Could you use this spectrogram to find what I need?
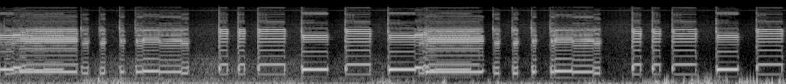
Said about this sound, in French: Avec un truc qui s'appelle le stylophone. C'est un jouet qui a été inventé en 1967. Un tout petit clavier de 20 notes qu'on active avec un stylo relié à un fil électrique.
